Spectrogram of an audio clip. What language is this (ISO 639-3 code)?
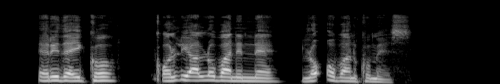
gof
